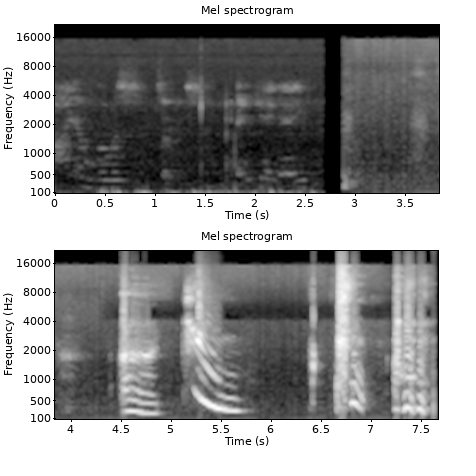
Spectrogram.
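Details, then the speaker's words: Baby sneezing several times, with sharp, high-pitched infant sneeze bursts separated by squeaky vocal sounds after a quiet stretch; sneezing. "Oh, what is that? What happened? That's Oh. a sneeze."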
